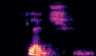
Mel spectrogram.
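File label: "fledge", British English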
